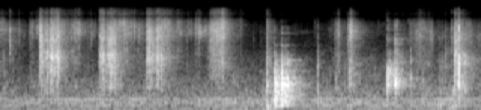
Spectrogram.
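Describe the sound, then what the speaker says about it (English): Salt goes onto a portobello mushroom, spinach and roasted pepper sandwich in a series of short, gritty, rhythmic crunching bursts, close and fairly loud, about eight in quick succession. "Now I'll put a little salt on."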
